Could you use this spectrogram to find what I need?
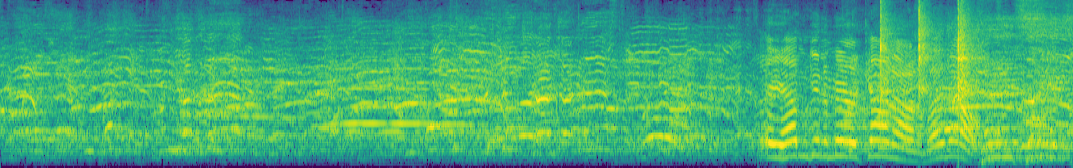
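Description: A crowd of men and women shouts and cheers loudly.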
